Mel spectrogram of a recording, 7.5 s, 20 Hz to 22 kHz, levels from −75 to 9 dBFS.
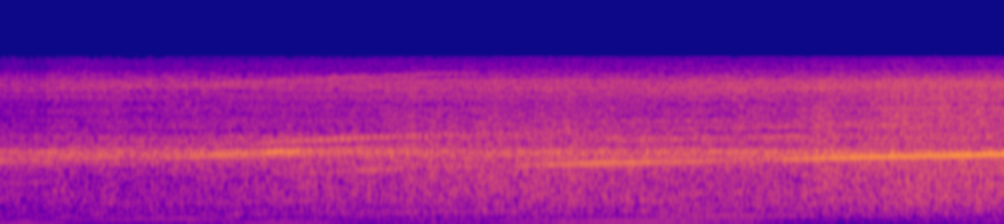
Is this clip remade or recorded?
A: recorded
